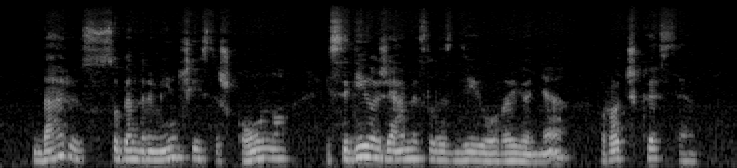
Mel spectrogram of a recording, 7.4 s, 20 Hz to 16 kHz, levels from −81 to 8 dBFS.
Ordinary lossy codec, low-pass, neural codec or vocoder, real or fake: MP3, 96 kbps; 14.4 kHz; none; real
